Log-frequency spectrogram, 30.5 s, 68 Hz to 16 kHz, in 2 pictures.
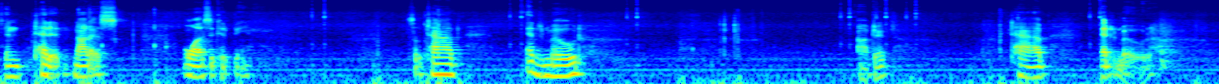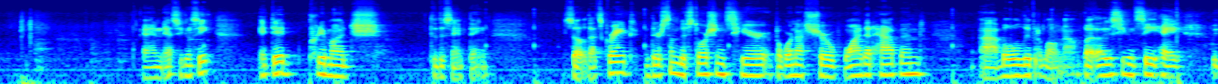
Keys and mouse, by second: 0.6 shift+middle click, 1.4 middle click, 3.9 click, 5.3 Tab, 7.9 click, 9.1 Tab, 11.4 click, 12.4 Tab, 15.5 a, 17.9-19.5 middle drag, 21.4 middle click, 23.0 middle click, 24.3-27.2 middle drag, 28.0-30.4 middle drag.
